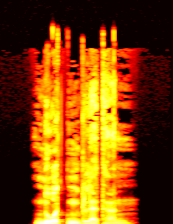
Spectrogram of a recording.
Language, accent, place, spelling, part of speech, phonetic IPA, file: German, Germany, Berlin, Notenblättern, noun, [ˈnoːtn̩ˌblɛtɐn], De-Notenblättern.ogg
- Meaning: dative plural of Notenblatt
